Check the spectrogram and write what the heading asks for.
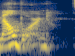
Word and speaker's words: Melbourne: So Melbourne, for people who are listening from outside of Australia and don't know what we're talking about, Melbourne is spelled M-E-L-B-O-U-R-N-E, and they say it as? – Melbourne.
